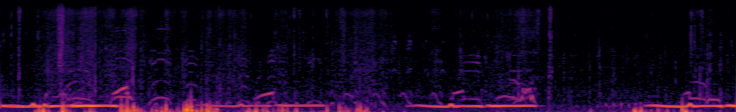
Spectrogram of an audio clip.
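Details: Attwater's prairie chicken, a greater prairie chicken subspecies listed as endangered and found at three sites in Texas. A low hum comes and goes in long stretches, overlaid by many short arched cackles and dull thumping noises.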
